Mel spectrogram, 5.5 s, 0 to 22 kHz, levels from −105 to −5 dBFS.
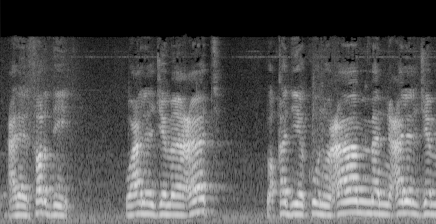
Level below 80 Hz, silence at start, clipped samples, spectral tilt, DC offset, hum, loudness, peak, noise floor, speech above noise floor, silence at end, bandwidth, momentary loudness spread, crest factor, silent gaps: -52 dBFS; 0 s; under 0.1%; -6 dB/octave; under 0.1%; none; -23 LUFS; -6 dBFS; -49 dBFS; 25 dB; 0 s; 11.5 kHz; 14 LU; 18 dB; none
